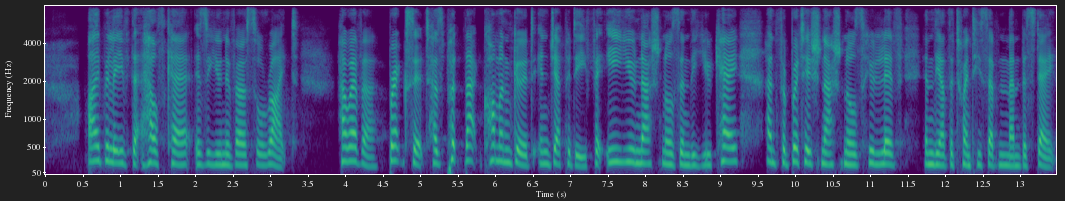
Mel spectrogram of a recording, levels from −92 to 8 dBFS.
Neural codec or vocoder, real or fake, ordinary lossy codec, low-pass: codec, 16 kHz, 4 kbps, X-Codec, HuBERT features, trained on LibriSpeech; fake; none; none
